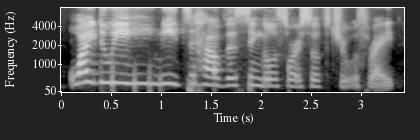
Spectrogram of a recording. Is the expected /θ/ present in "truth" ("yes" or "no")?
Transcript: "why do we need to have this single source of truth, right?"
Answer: yes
